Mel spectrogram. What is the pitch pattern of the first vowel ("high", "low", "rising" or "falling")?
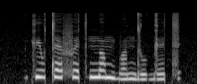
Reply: high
